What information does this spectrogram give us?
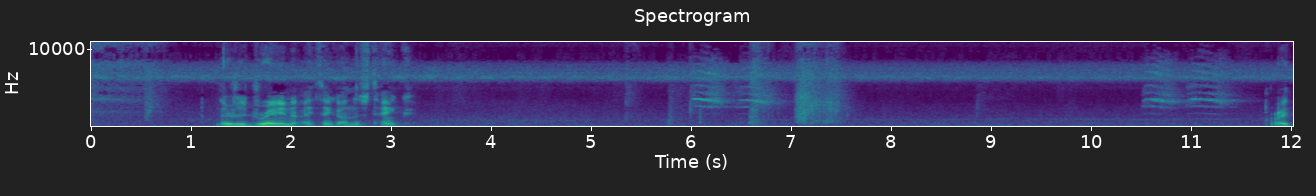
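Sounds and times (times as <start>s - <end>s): crickets chirring: 0.0s - 12.0s
rustle or scrape: 6.6s - 7.6s.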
